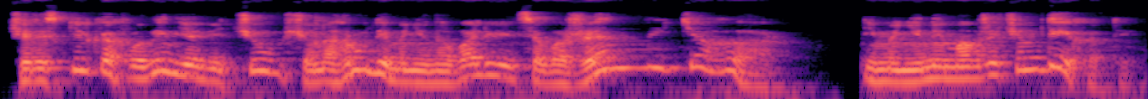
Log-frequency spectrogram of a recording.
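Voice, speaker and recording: A man reading a humorous story aloud in the first person, with lively, mock-dramatic narration. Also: fairly high pitch, fast. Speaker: audiobook narrator. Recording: dull lo-fi recording.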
